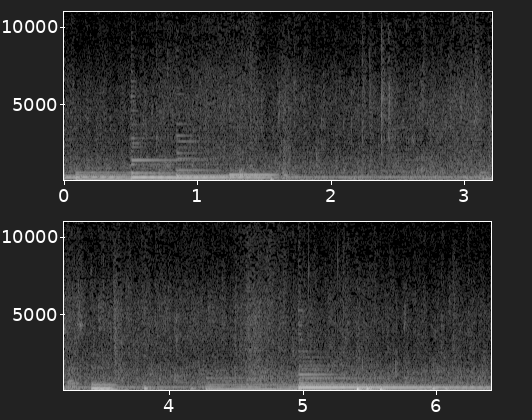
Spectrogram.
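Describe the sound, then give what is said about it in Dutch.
Steady rain patters on the glass of a greenhouse overhead as a soft, continuous hiss, heard alongside sustained droning tones that start and stop, with faint voices in the background. “Terwijl buiten de regen vrolijk verder tikt.”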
